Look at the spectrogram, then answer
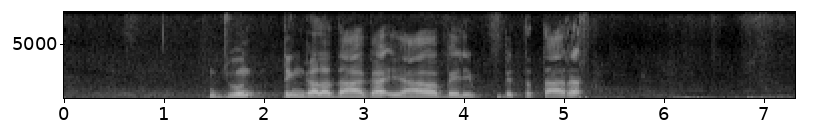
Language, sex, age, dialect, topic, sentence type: Kannada, male, 18-24, Dharwad Kannada, agriculture, question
